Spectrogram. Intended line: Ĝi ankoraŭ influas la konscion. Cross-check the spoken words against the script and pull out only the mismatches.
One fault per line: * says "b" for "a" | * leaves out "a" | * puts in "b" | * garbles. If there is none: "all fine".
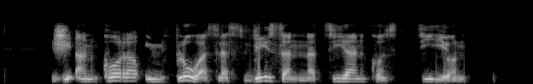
* puts in "svisan nacian"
